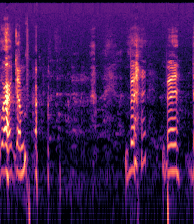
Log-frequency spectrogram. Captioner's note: laughter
